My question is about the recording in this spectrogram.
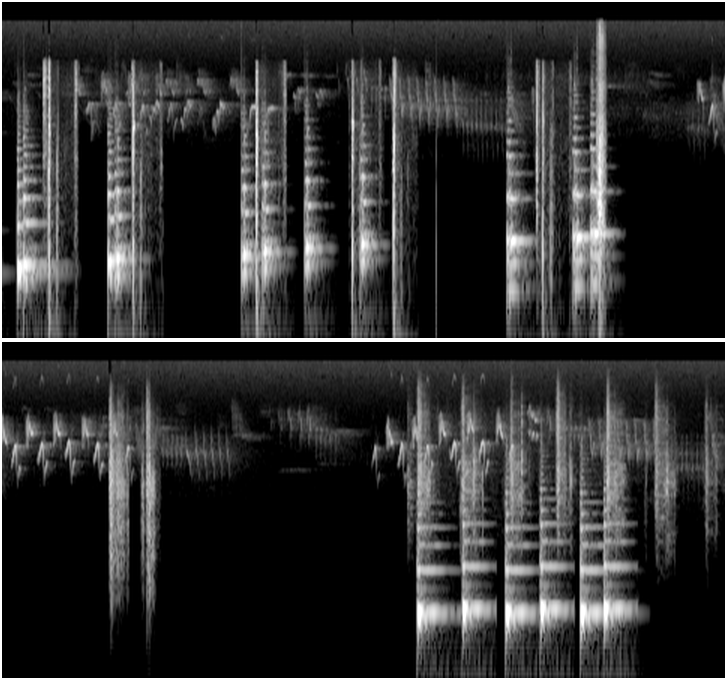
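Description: Cartoon sound effects of a character climbing down a playground slide's ladder: short, pitched knocks, one per step. The knocks come in an uneven run over the first half, stop for a few seconds while birds chirp, then return as a quicker even run of about eight near the end.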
